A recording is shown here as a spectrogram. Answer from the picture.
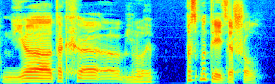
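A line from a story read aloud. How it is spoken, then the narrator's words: Mumbling. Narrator (Russian): пробормотал Хагрид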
